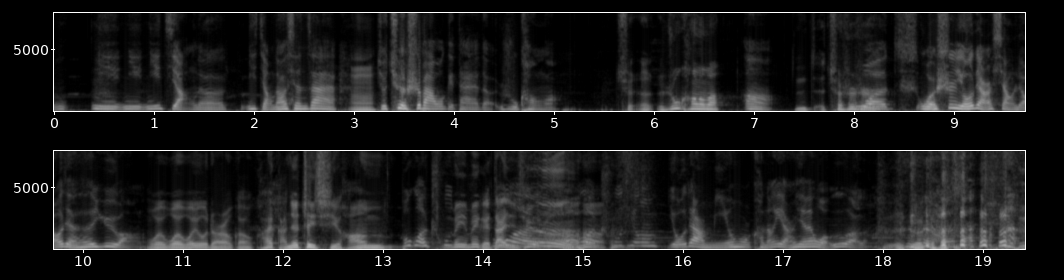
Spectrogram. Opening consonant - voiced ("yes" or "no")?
yes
